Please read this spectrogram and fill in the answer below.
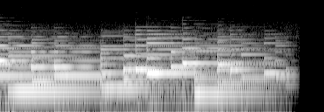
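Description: Gentle solo piano background music playing slow sustained notes, fading out and ending about six seconds in.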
